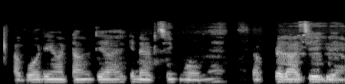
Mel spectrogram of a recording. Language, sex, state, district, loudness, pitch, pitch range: Hindi, male, Bihar, Saharsa, -17 LUFS, 115 Hz, 110-120 Hz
